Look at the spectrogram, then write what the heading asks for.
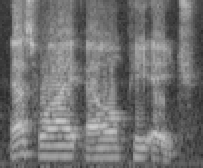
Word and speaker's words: Sylph: Second question, how do you pronounce SYLPH, the name of the alien species? That would be Sylph, the same way it would be pronounced if it was SILF.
